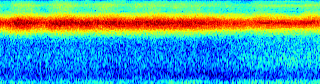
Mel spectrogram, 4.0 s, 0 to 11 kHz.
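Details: Green grocer cicadas, thousands singing together at an emergence in the Blue Mountains, Australia, early October 2020; a piercing, steady high buzz swelling slightly then easing in loudness.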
